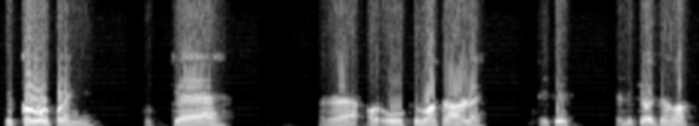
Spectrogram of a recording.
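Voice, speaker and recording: In a dry, rough recording, a man with a medium-pitched, steady voice teaches shorthand at a measured pace. Like a classroom quiz, he keeps posing questions and answering them himself, affectionately addressing students as dear children.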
